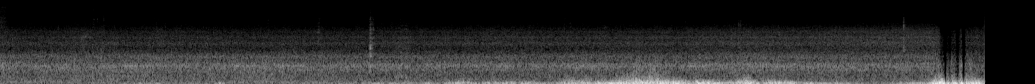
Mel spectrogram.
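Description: Wind buffeting the microphone outdoors: a low, uneven rumble that builds about halfway through, gusts hardest just before the end, then cuts off abruptly.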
